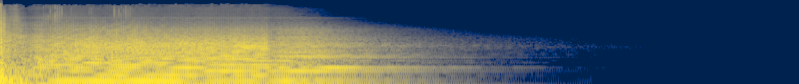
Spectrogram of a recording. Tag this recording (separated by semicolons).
request; trombone; inception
